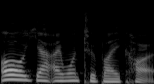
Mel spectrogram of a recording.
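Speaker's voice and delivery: put-on broken English with Korean accent. Telling someone how they spoke at a used car dealership, broken English, Korean accent. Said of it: "like this thing for the Korean accent".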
